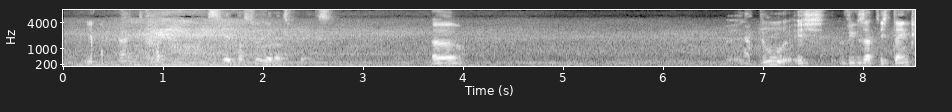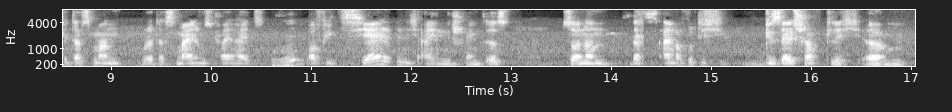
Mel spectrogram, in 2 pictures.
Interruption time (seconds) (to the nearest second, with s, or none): none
